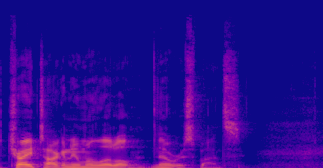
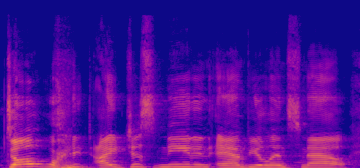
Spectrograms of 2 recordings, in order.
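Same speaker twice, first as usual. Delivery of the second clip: urgent shout; 10 semitones higher than usual. Retold or imitated. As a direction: yell for help across the water. Yelling urgently to distant fisherman.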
